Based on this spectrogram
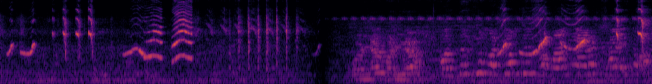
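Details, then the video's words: Parrot voice: rapid high chirps and squeaky whistled notes in quick bursts, a pause, then a busier stretch of warbling, chattering sounds with a steady high whine running through it. "parrot talking mithu"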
